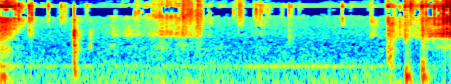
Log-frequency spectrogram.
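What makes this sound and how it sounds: Metal utility blades scrape and carve textured lines and crumbs into a handheld, solid coral-pink bar of soap. Soft, bright, crackly scraping runs throughout over a faint steady low hum, with a sharp click early on. Louder, crisper scrapes build toward the end.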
